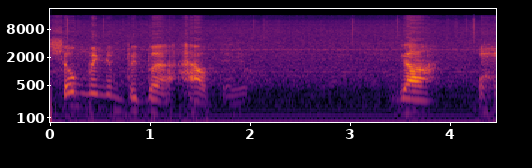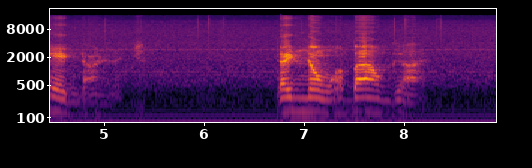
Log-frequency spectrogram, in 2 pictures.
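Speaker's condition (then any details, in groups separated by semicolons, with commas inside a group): Cerebral palsy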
